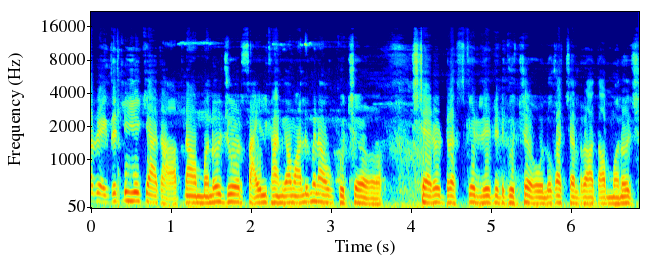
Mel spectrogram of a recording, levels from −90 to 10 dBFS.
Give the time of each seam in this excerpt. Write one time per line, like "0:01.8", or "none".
none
